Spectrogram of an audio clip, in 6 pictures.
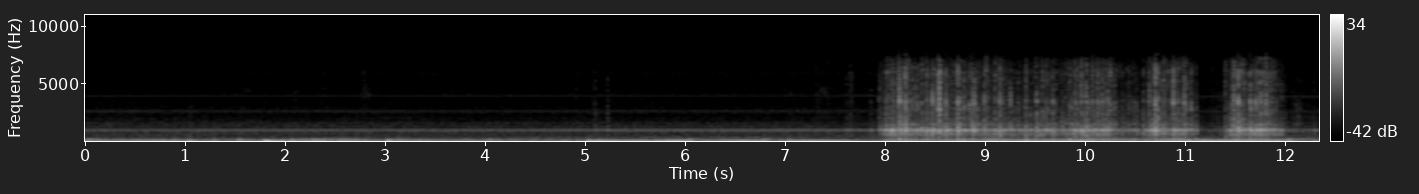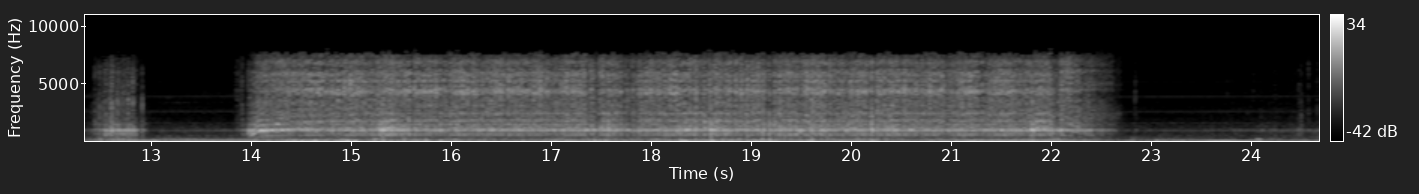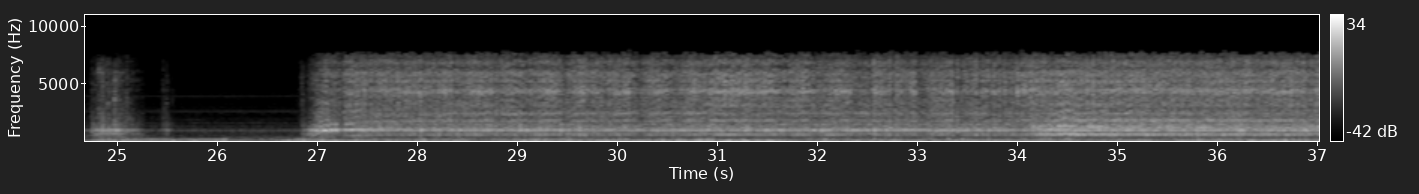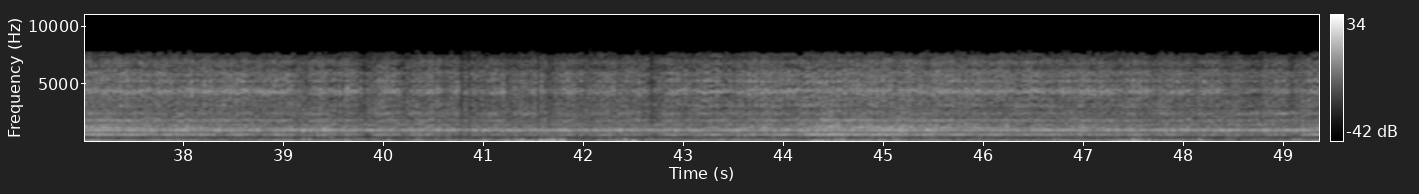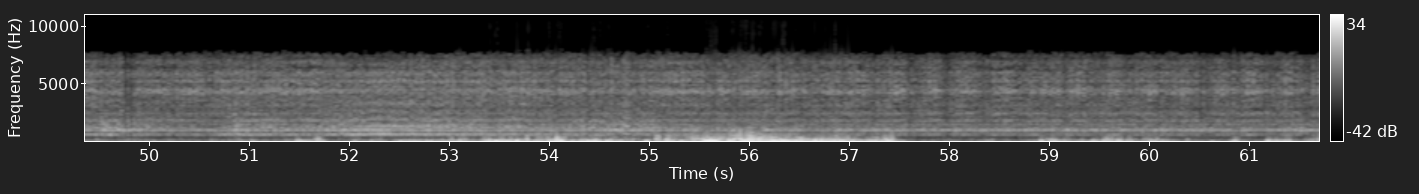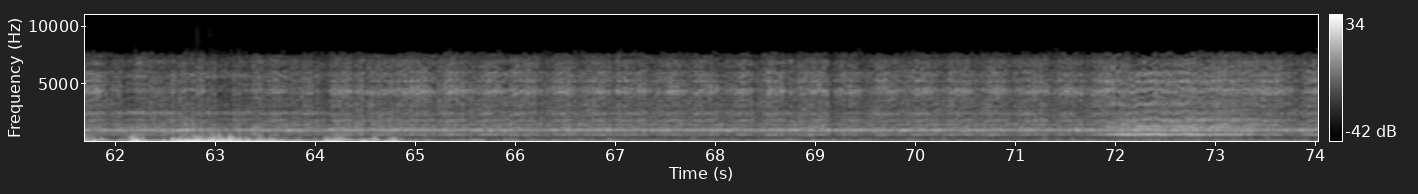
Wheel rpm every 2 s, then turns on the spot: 0, 0, 0, 0, 20, 20, 20, 130, 160, 160, 150, 20, 10, 60, 160, 160, 160, 160, 160, 160, 160, 160, 170, 160, 160, 160, 160, 160, 160, 160, 160, 160, 160, 160, 160, 160, 160.
8-12 24-26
